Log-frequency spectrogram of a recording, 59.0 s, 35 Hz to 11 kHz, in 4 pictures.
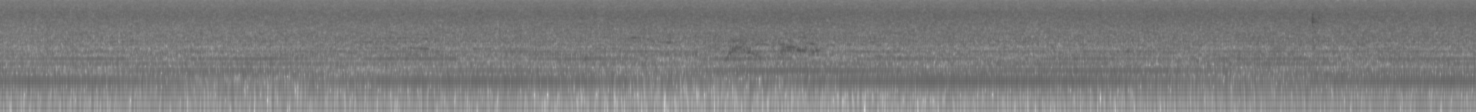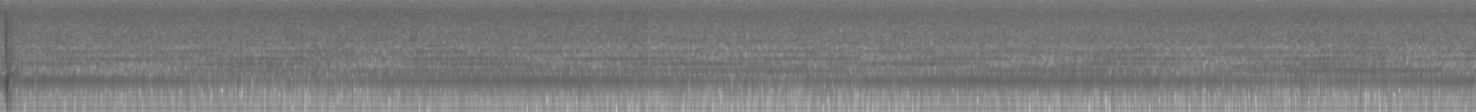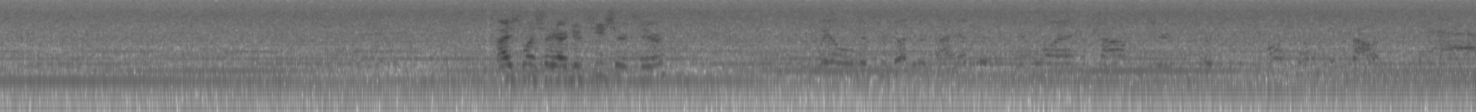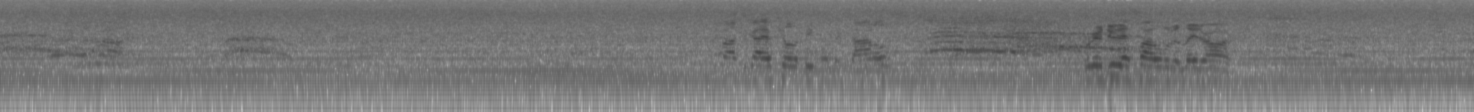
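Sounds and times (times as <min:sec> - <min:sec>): electrical mains hum: 0:00.0 - 0:59.0
tape hiss: 0:00.0 - 0:59.0
sharp click: 0:13.1 - 0:13.3.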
